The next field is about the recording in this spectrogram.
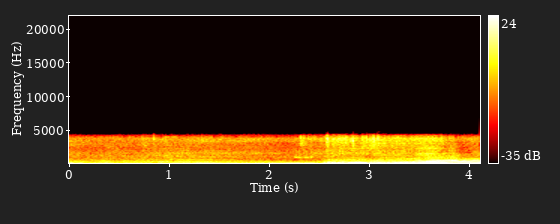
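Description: Porsche GT race car engine revving at a motorsport event, a loud throaty engine drone that climbs in pitch and grows louder after about two and a half seconds.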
